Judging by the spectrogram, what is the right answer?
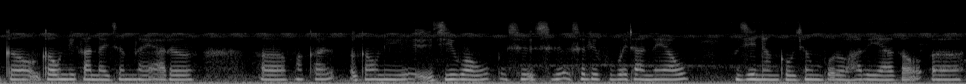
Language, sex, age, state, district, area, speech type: Bodo, female, 45-60, Assam, Chirang, urban, spontaneous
